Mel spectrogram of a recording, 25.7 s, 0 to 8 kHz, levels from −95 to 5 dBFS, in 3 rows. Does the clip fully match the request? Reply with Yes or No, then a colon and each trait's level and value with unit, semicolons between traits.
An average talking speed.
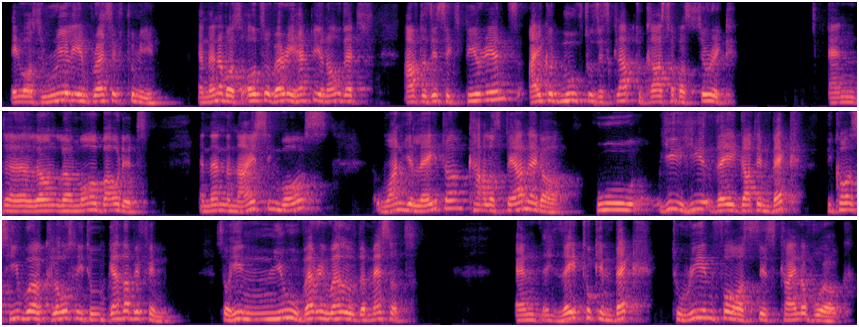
Yes: average, 180 wpm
